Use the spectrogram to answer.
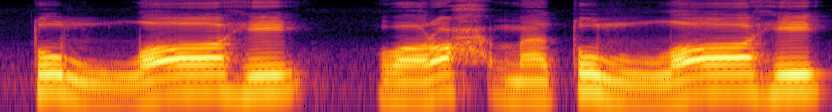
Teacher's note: موٹا پڑھنا اللہ کا لام اس پیش کی وجہ سے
